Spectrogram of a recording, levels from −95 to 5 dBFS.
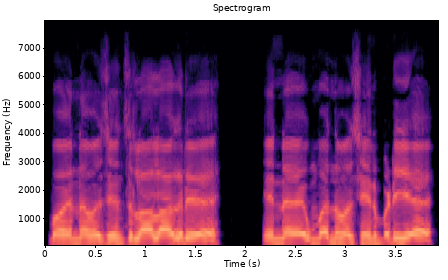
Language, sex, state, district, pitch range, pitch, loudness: Marwari, male, Rajasthan, Churu, 145-155 Hz, 150 Hz, -17 LUFS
